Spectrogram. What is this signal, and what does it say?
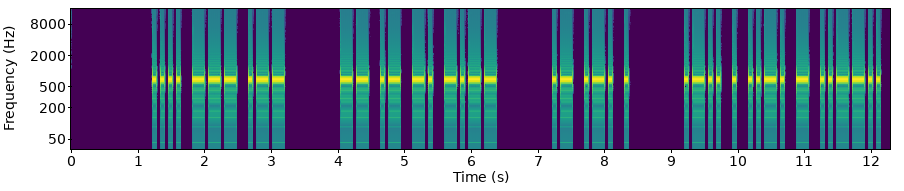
Morse code, heard as a keyed tone, about 21 wpm, 700 Hz. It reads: HOW MANY ARE LEFT?
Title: 2x Word-Spacing - Sentences from Top 300 Words - 20wpm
